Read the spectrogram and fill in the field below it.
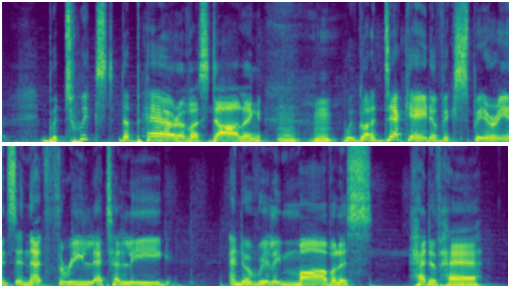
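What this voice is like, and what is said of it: Fancy put-on accent. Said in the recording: “Oh, you fancy, fancy. Let me find out the sunshine make that accent come out.”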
